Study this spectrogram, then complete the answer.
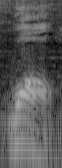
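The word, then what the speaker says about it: Wahl: Listen, this part of Animal Radio is brought to you by Wall Home Pet Products.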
